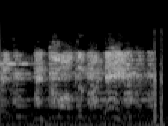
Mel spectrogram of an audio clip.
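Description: Small built-in speaker of a light-and-sound Christmas pop-up book playing music with a voice, thin and tinny with no bass.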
